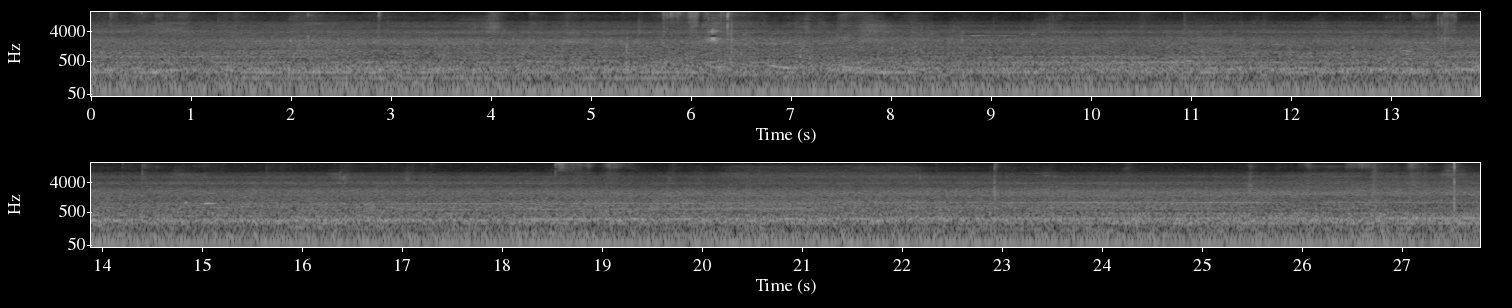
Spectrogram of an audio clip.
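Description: A train hums steadily as it idles nearby.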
